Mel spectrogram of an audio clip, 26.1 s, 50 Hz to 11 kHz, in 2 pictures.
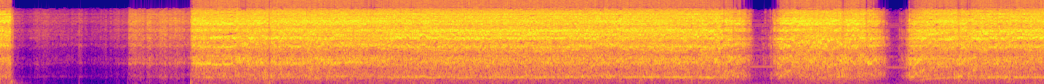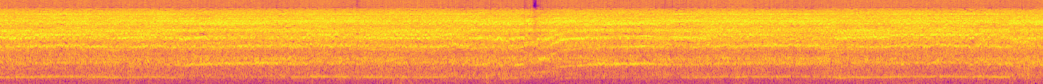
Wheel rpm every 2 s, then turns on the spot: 230, 230, 210, 210, 130, 120, 210, 220, 230, 200, 210, 220, 230.
8-10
